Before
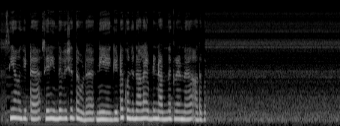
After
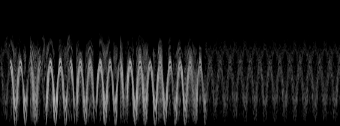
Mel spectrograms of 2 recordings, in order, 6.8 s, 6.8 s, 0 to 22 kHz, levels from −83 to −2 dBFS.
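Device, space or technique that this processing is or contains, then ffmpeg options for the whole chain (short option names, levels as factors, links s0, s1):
voice changer toy: -af "aeval=exprs='val(0)*sin(2*PI*1500*n/s+1500*0.8/5*sin(2*PI*5*n/s))':c=same,highpass=490,equalizer=f=580:t=q:w=4:g=-6,equalizer=f=870:t=q:w=4:g=5,equalizer=f=2600:t=q:w=4:g=-3,equalizer=f=3900:t=q:w=4:g=4,lowpass=f=4700:w=0.5412,lowpass=f=4700:w=1.3066"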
